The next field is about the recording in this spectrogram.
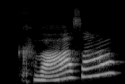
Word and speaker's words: Quasar: Und zwar gibt es den Begriff Quasar. Ist das richtig ausgesprochen? Mhm. Ähm, ja, das ist korrekt.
